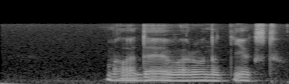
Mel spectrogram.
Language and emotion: Russian, neutral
